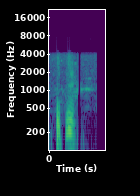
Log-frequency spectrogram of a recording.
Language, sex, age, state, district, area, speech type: Kannada, male, 30-45, Karnataka, Kolar, rural, conversation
